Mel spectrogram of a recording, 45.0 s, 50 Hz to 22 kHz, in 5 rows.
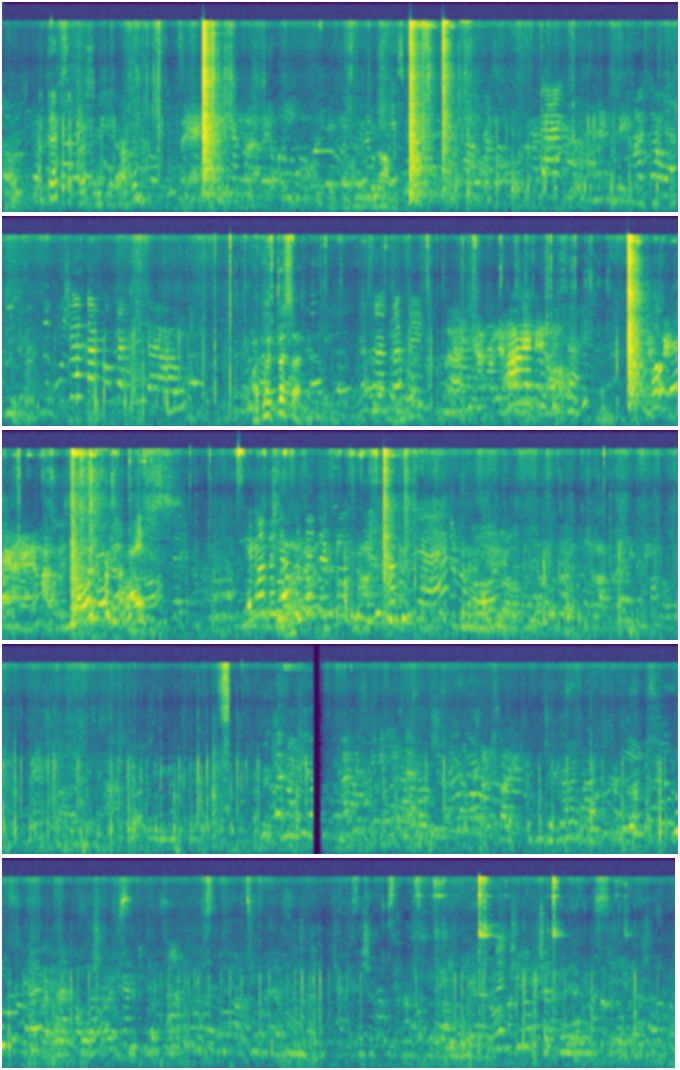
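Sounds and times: people chattering: 0.0 - 45.0
people talking: 0.0 - 45.0.

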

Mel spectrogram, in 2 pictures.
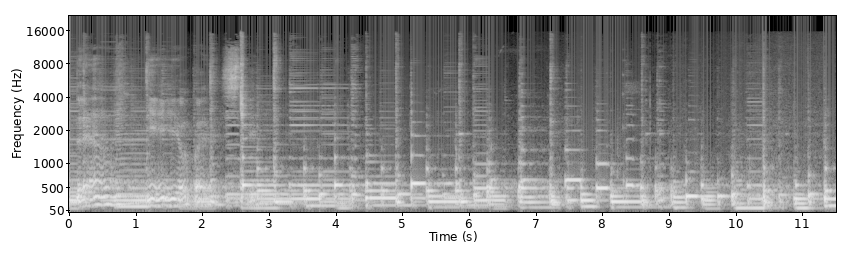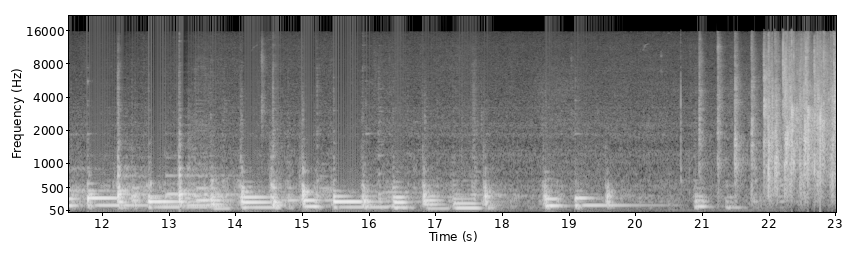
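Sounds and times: guitars playing: 0.0 - 21.7.

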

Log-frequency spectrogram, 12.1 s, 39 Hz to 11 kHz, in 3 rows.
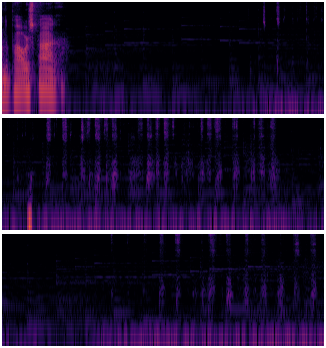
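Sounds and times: soft background music: 0.0 - 12.0
coin scraping a scratch card: 3.2 - 7.5, 9.4 - 12.0.

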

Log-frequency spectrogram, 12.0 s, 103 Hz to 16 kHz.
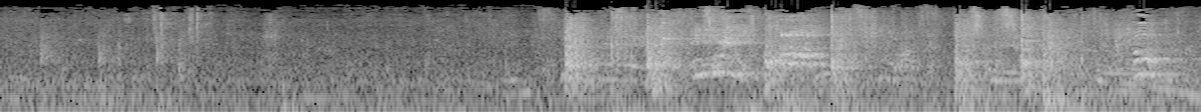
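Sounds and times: tennis ball hit by rackets: 5.6 - 6.9, 7.5 - 8.7.

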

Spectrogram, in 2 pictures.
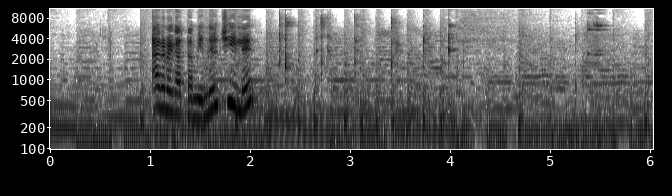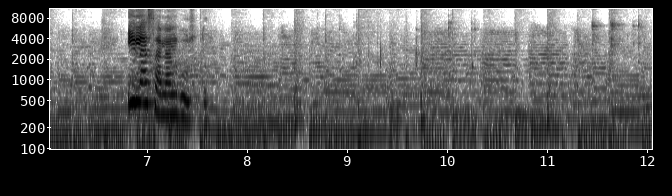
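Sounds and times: music with steady beat: 2.0 - 6.9, 7.6 - 12.0
spatula scraping glass bowl: 5.3 - 5.7.

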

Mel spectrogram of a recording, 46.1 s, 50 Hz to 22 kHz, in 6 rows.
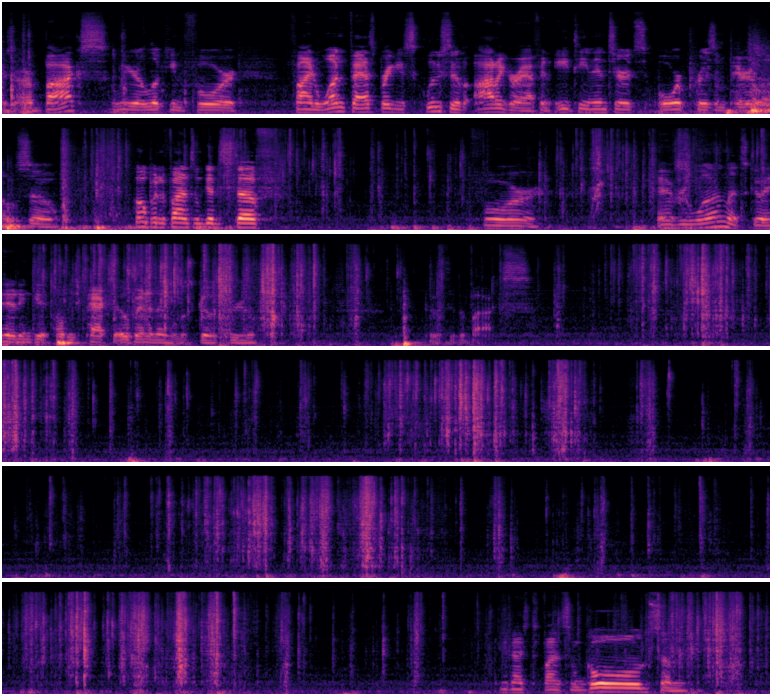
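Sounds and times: foil wrappers tearing and crinkling: 8.3 - 46.0.

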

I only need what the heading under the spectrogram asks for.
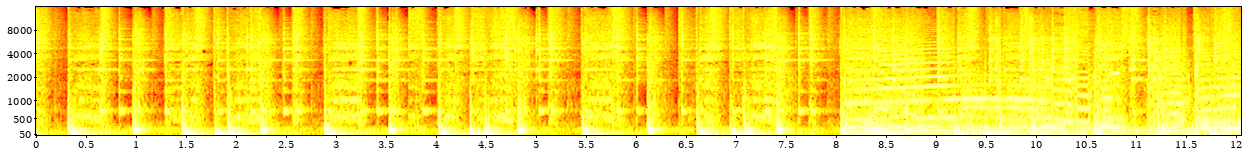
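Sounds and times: drum kit playing a beat: 0.0 - 12.0.

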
